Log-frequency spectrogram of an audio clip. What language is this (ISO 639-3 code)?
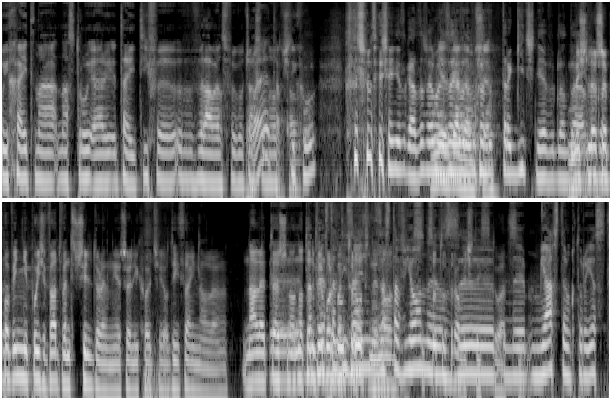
pol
